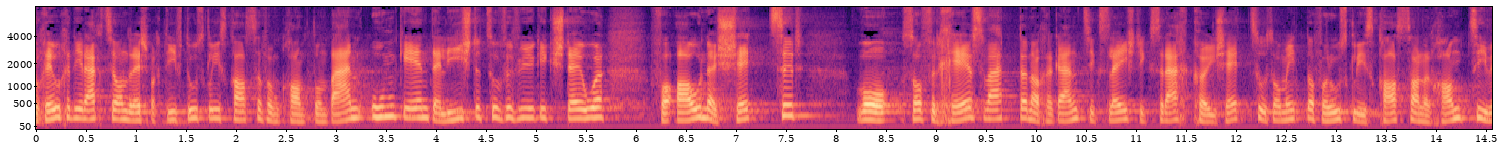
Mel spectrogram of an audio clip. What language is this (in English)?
Swiss German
